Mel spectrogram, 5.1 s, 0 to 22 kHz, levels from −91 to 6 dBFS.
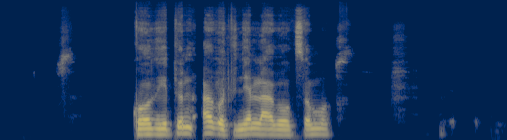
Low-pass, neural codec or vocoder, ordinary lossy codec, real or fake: none; codec, 44.1 kHz, 3.4 kbps, Pupu-Codec; none; fake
